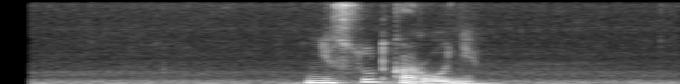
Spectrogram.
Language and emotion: Russian, neutral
